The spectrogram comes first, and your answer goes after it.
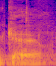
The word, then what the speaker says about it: chœur: on arrive dans le chœur. Et au final, c'est trop mignon parce que le chœur de l'église, ça s'écrit avec un H, mais c'est un peu comme celui-là, chœur, parce que c'est là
